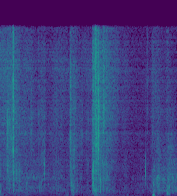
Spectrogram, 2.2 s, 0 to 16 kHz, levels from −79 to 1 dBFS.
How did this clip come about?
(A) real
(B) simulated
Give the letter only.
B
